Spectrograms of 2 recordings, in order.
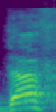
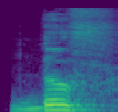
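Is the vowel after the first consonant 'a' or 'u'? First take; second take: a; u. First: The first vowel is an 'a' sound. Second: The first vowel is a 'u' sound. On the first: The speaker calls it wrong. "ये लफ्ज दफ नहीं है" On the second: The speaker calls it right. "दाल के ऊपर पेश"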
